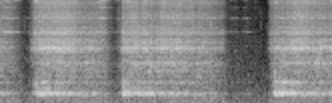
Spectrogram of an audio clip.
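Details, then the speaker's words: Workshop air compressor's single-phase electric motor running with drive belt removed: gritty raspy whir with thin steady tone in short bursts; noise traced to worn electric motor bearings, pump head fine, bearings to be replaced. "it would appear that all the noise is coming from the bearings in the electric motor pump head itself seems fine no strange noises"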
